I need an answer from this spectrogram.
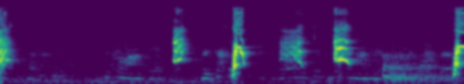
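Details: Excited pet Shih Tzu yapping at the window: scattered high, sharp barks at irregular intervals, interleaved with a person's soft speech and household murmur.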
